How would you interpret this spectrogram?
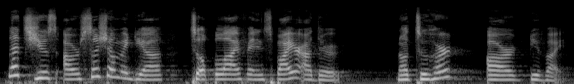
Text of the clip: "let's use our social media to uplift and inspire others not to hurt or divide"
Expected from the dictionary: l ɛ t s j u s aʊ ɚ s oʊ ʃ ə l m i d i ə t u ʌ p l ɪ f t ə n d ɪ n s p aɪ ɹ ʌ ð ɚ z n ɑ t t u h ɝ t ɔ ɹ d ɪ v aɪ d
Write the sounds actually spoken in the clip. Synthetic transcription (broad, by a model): l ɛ t s j u s aʊ ɚ s oʊ ʃ ə l m i d i ə t u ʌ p l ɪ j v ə n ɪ n s p aɪ ɹ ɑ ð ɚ n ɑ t t u h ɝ t ɔ ɹ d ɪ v aɪ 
